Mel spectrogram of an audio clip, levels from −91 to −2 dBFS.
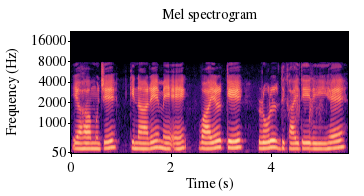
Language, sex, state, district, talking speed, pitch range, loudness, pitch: Hindi, female, Arunachal Pradesh, Lower Dibang Valley, 130 wpm, 180-210 Hz, -15 LUFS, 190 Hz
